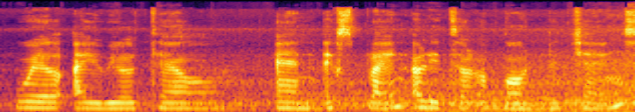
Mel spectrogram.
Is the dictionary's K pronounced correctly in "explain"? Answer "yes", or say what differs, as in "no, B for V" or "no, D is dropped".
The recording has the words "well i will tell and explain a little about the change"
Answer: yes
